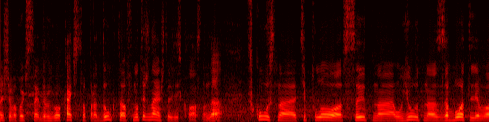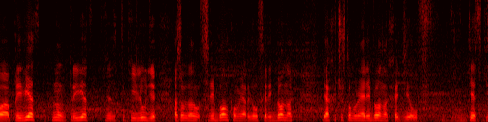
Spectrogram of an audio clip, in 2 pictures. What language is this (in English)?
Russian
